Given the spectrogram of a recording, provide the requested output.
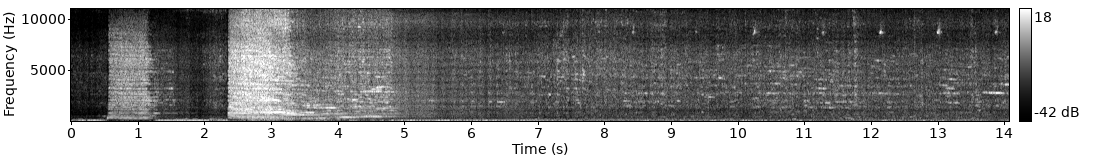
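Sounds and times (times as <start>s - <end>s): diesel locomotive hum: 0.0s - 14.0s
freight cars rumbling on rails: 0.0s - 14.0s.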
